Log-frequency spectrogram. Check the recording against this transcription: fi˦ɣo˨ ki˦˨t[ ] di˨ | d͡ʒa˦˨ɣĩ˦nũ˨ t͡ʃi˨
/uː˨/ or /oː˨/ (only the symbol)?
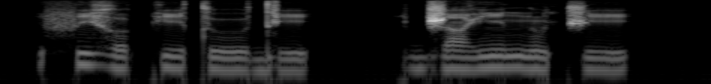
uː˨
